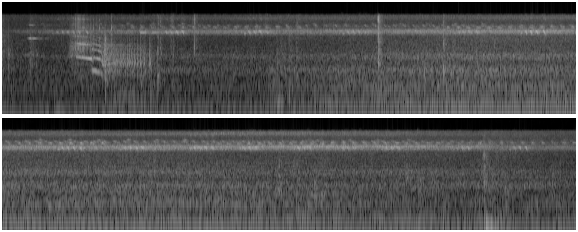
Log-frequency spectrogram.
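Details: Crickets chirping outdoors in late summer, a steady high thin trill running throughout beneath low rumbling background noise, with a few knocks and brief clatters.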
